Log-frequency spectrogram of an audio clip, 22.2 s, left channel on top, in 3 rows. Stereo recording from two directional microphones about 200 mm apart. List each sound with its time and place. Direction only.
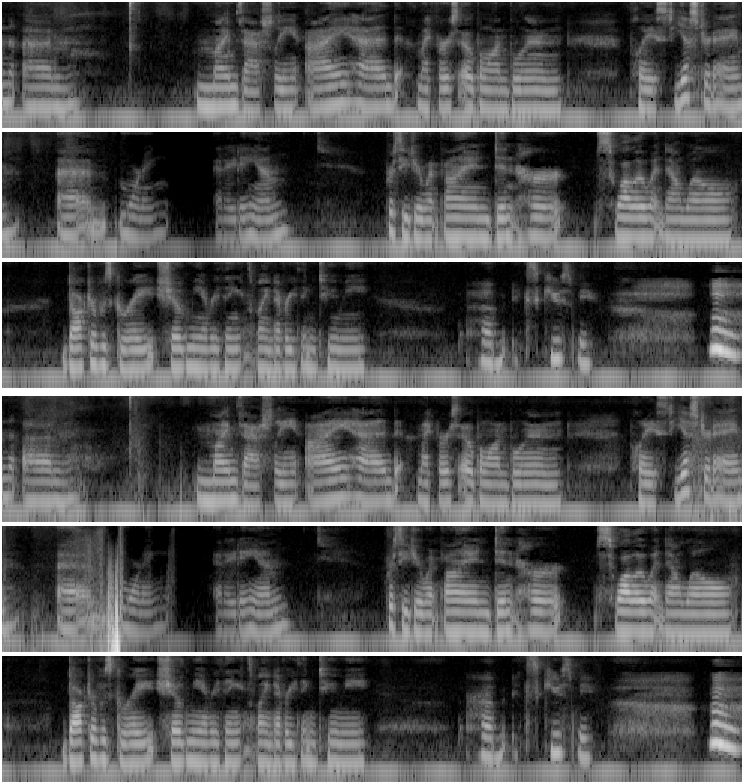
0.0 s speech: 10° left (ahead or behind)
2.1 s speech: 10° left (ahead or behind)
7.9 s speech: centre (ahead or behind)
11.2 s speech: 10° left (ahead or behind)
20.0 s gasp: 10° left (ahead or behind)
